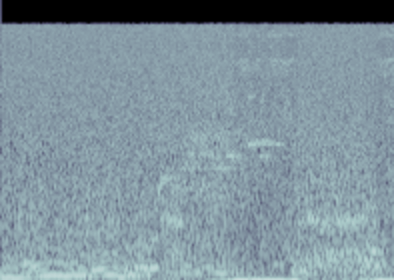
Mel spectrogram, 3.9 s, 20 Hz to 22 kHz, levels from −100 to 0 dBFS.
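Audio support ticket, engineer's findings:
Wrong sample width, throughout: loud noise burying the signal, playing at half speed and an octave low, pointing to 32-bit float data being read as 16-bit integers.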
